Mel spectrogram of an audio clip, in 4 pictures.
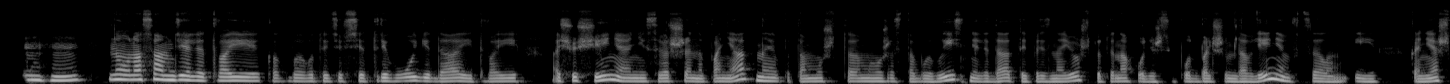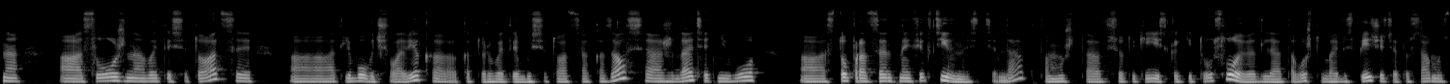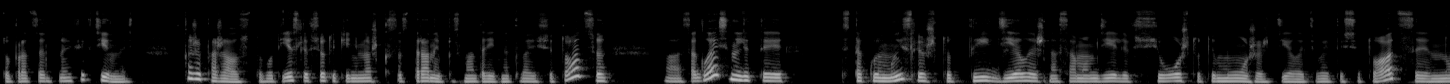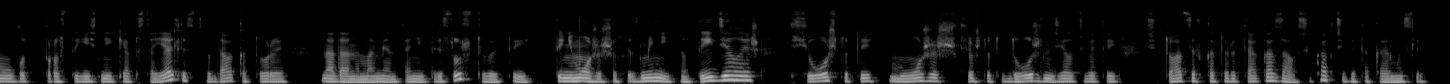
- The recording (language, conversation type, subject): Russian, advice, Как перестать корить себя за отдых и перерывы?
- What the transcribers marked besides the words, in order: other noise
